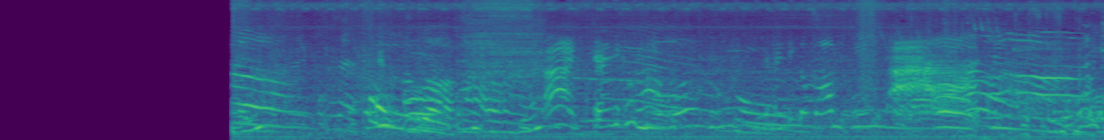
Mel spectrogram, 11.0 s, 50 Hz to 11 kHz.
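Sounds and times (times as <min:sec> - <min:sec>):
children talking and exclaiming: 0:02.3 - 0:11.0.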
